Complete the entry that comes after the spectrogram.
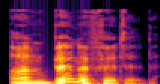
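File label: "unbenefited", British English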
